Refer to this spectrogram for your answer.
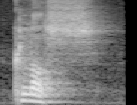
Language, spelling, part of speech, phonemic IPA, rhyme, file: Dutch, klas, noun, /klɑs/, -ɑs, Nl-klas.ogg
- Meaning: 1. a school class 2. a classroom 3. travel class (such as first class or economy class)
